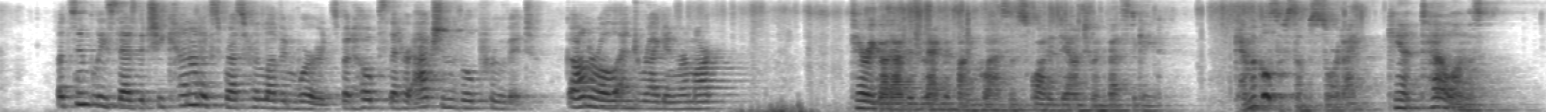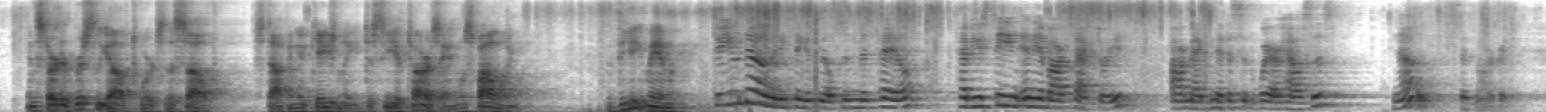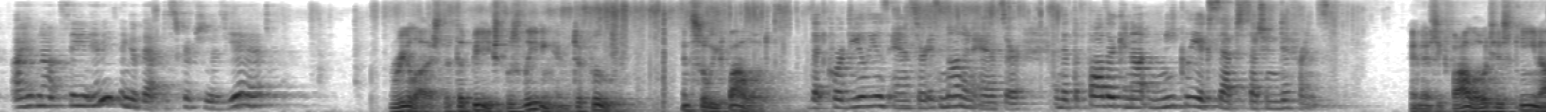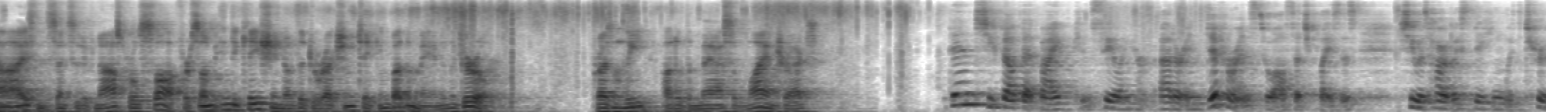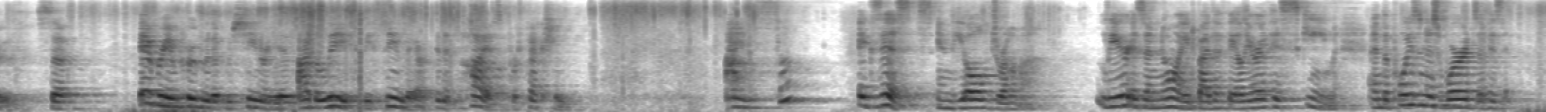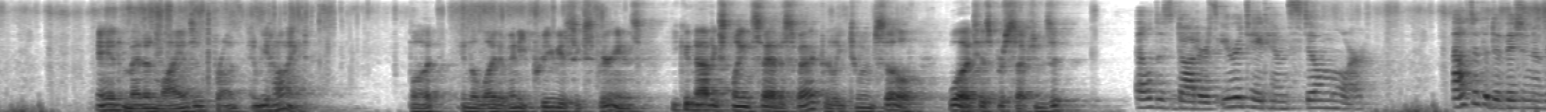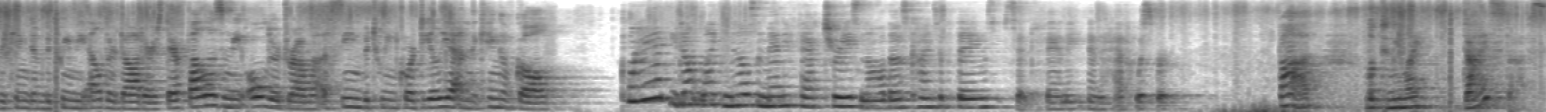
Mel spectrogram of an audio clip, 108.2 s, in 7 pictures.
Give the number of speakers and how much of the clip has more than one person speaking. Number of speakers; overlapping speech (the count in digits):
4, no overlap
